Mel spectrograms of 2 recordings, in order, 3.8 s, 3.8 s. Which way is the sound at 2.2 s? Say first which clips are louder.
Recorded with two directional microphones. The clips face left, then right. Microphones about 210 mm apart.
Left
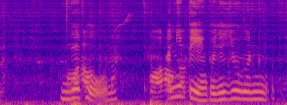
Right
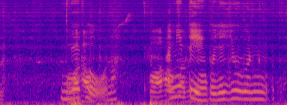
Left 3 dB; 25° left (ahead or behind).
